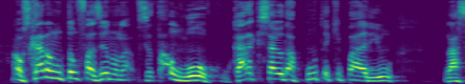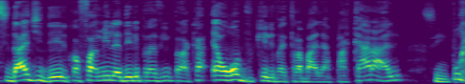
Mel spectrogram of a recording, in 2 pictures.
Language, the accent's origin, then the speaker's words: Portuguese; Rio de Janeiro, Brazil; now in São Paulo, Brazil; então você não tem a visão que eu tenho. Ah, sim. Eu sou carioca.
